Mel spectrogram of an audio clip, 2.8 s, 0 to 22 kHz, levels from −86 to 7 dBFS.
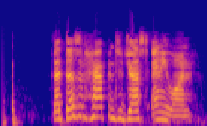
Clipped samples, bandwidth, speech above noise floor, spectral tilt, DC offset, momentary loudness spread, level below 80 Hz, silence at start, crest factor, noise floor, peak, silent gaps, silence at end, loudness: under 0.1%; 9.4 kHz; 36 dB; -2 dB/octave; under 0.1%; 7 LU; -62 dBFS; 0.15 s; 16 dB; -51 dBFS; 0 dBFS; none; 0.25 s; -13 LUFS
